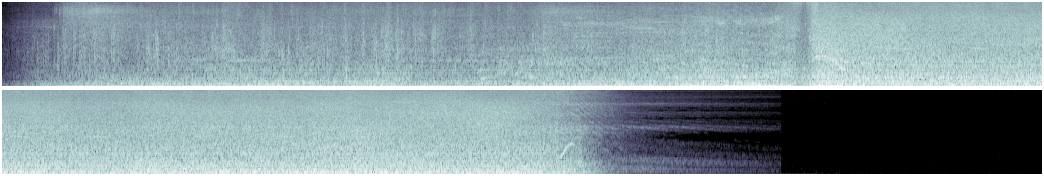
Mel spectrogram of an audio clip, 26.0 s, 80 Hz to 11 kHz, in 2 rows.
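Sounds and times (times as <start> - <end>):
monster breath blast and rushing: 0.4 - 12.8.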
